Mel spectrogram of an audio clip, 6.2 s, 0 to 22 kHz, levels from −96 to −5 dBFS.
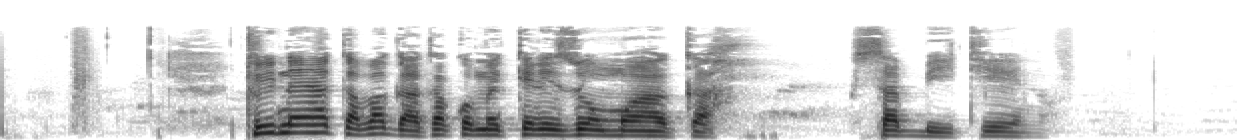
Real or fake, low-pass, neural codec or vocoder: real; 9.9 kHz; none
